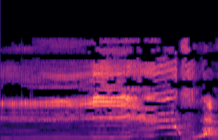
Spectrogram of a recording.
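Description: A young child's voice holding one long wordless note, steady at first, then rising in pitch about two-thirds of the way through before breaking off.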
